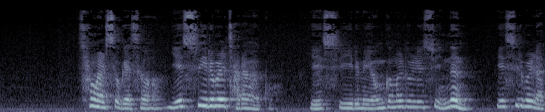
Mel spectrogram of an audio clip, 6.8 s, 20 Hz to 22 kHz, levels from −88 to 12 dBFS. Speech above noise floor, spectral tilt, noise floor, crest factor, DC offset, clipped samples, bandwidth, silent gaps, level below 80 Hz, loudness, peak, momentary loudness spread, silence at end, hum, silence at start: 27 dB; -6.5 dB/octave; -50 dBFS; 18 dB; under 0.1%; under 0.1%; 15.5 kHz; none; -52 dBFS; -24 LUFS; -6 dBFS; 11 LU; 0 s; none; 0.4 s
